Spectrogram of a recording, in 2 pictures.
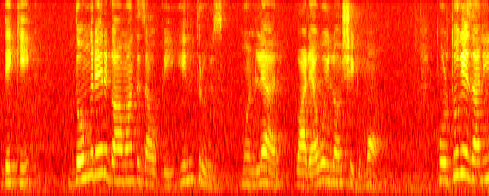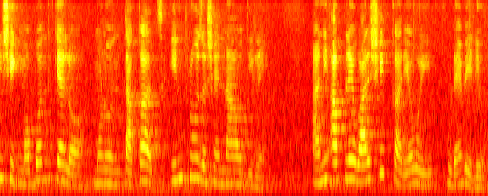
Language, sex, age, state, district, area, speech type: Goan Konkani, female, 18-30, Goa, Tiswadi, rural, spontaneous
